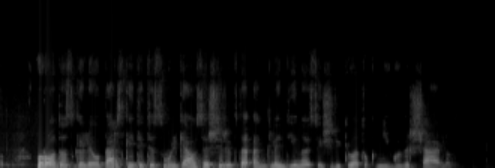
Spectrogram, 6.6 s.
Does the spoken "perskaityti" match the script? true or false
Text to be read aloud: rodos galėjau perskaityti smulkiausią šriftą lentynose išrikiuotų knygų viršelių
true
